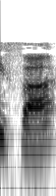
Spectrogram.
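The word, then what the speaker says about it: EAFE: so they started their own index called the ephah right and the world index the world index in the ephah the world is x means everybody and the ephah and that's how it's pronounced I didn't make it up EA Fe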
